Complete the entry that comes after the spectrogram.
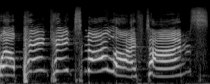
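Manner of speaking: put-on very high, loud, heavily laid-on Southern accent. Listing top quotes from the show: Reba southern accent. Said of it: "so that southern accent".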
